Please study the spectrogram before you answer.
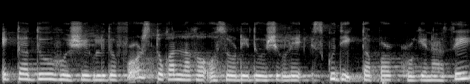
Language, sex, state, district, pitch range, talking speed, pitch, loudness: Nagamese, female, Nagaland, Dimapur, 200-235 Hz, 230 wpm, 210 Hz, -12 LUFS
